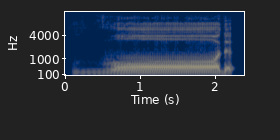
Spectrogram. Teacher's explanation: ضاد کی ادائیگی میں زبان کی جڑ اور درمیان کو تالو کی طرف بلند کریں اور زبان کے موٹے کنارے کو اوپر والی داڑھوں کی جڑ پر آہستہ آہستہ نرمی سے لگائیں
